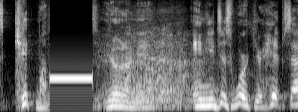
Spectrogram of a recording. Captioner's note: audience laughs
